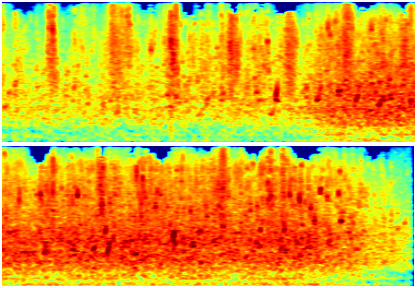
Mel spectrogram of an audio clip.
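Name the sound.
river water flowing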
